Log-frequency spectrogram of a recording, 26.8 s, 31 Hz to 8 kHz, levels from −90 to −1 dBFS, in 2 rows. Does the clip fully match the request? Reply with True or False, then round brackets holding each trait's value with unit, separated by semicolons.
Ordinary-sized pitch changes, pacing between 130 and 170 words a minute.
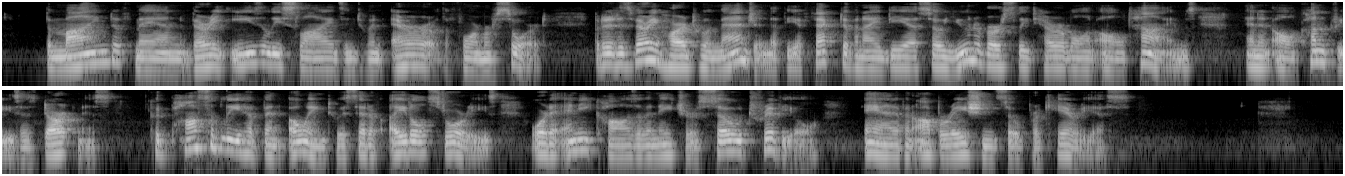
True (4.3 semitones; 145 wpm)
